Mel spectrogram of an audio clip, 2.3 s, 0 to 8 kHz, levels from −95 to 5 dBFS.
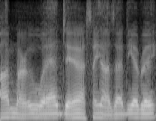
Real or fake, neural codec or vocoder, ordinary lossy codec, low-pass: fake; codec, 16 kHz, 0.5 kbps, X-Codec, HuBERT features, trained on general audio; none; none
